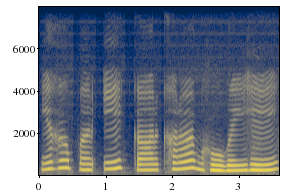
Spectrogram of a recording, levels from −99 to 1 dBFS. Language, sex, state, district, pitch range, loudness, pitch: Hindi, female, Madhya Pradesh, Bhopal, 260-320 Hz, -12 LUFS, 275 Hz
